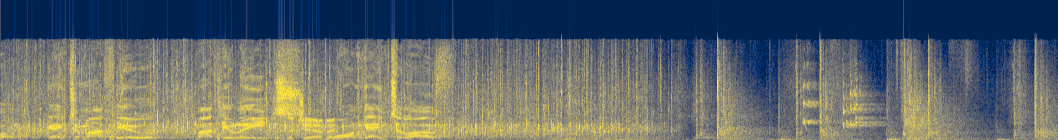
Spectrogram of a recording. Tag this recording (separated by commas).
playing squash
